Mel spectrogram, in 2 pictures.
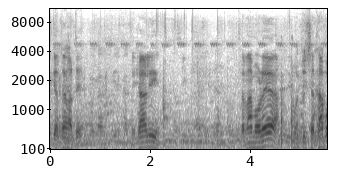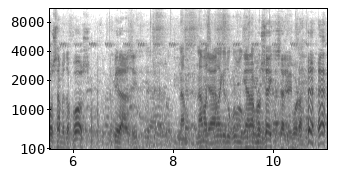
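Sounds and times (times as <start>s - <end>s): crickets chirping: 0.0s - 11.0s
men talking: 0.0s - 11.0s.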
